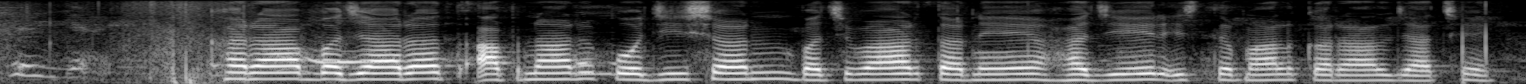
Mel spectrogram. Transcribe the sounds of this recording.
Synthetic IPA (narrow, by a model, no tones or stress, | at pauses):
kʰəɾabːəd͡ʒaɾət̪əpnaɾpod͡ʒisənbət͡ʃʋaɾt̪əneɦəd͡ʒeɾist̪emalkəɾəld͡ʒat͡ʃʰɛ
